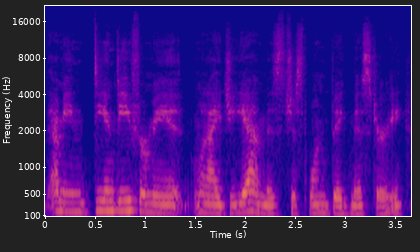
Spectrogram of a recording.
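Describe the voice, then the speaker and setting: A woman's voice: sits low, steady tone, fairly quick, darkish tone. A woman hosting a fan podcast in casual, effusive, enthusiastic chat. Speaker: podcast host.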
